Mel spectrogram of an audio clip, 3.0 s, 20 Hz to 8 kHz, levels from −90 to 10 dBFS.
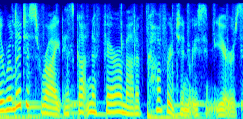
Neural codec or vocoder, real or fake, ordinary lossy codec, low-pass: none; real; MP3, 64 kbps; 7.2 kHz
